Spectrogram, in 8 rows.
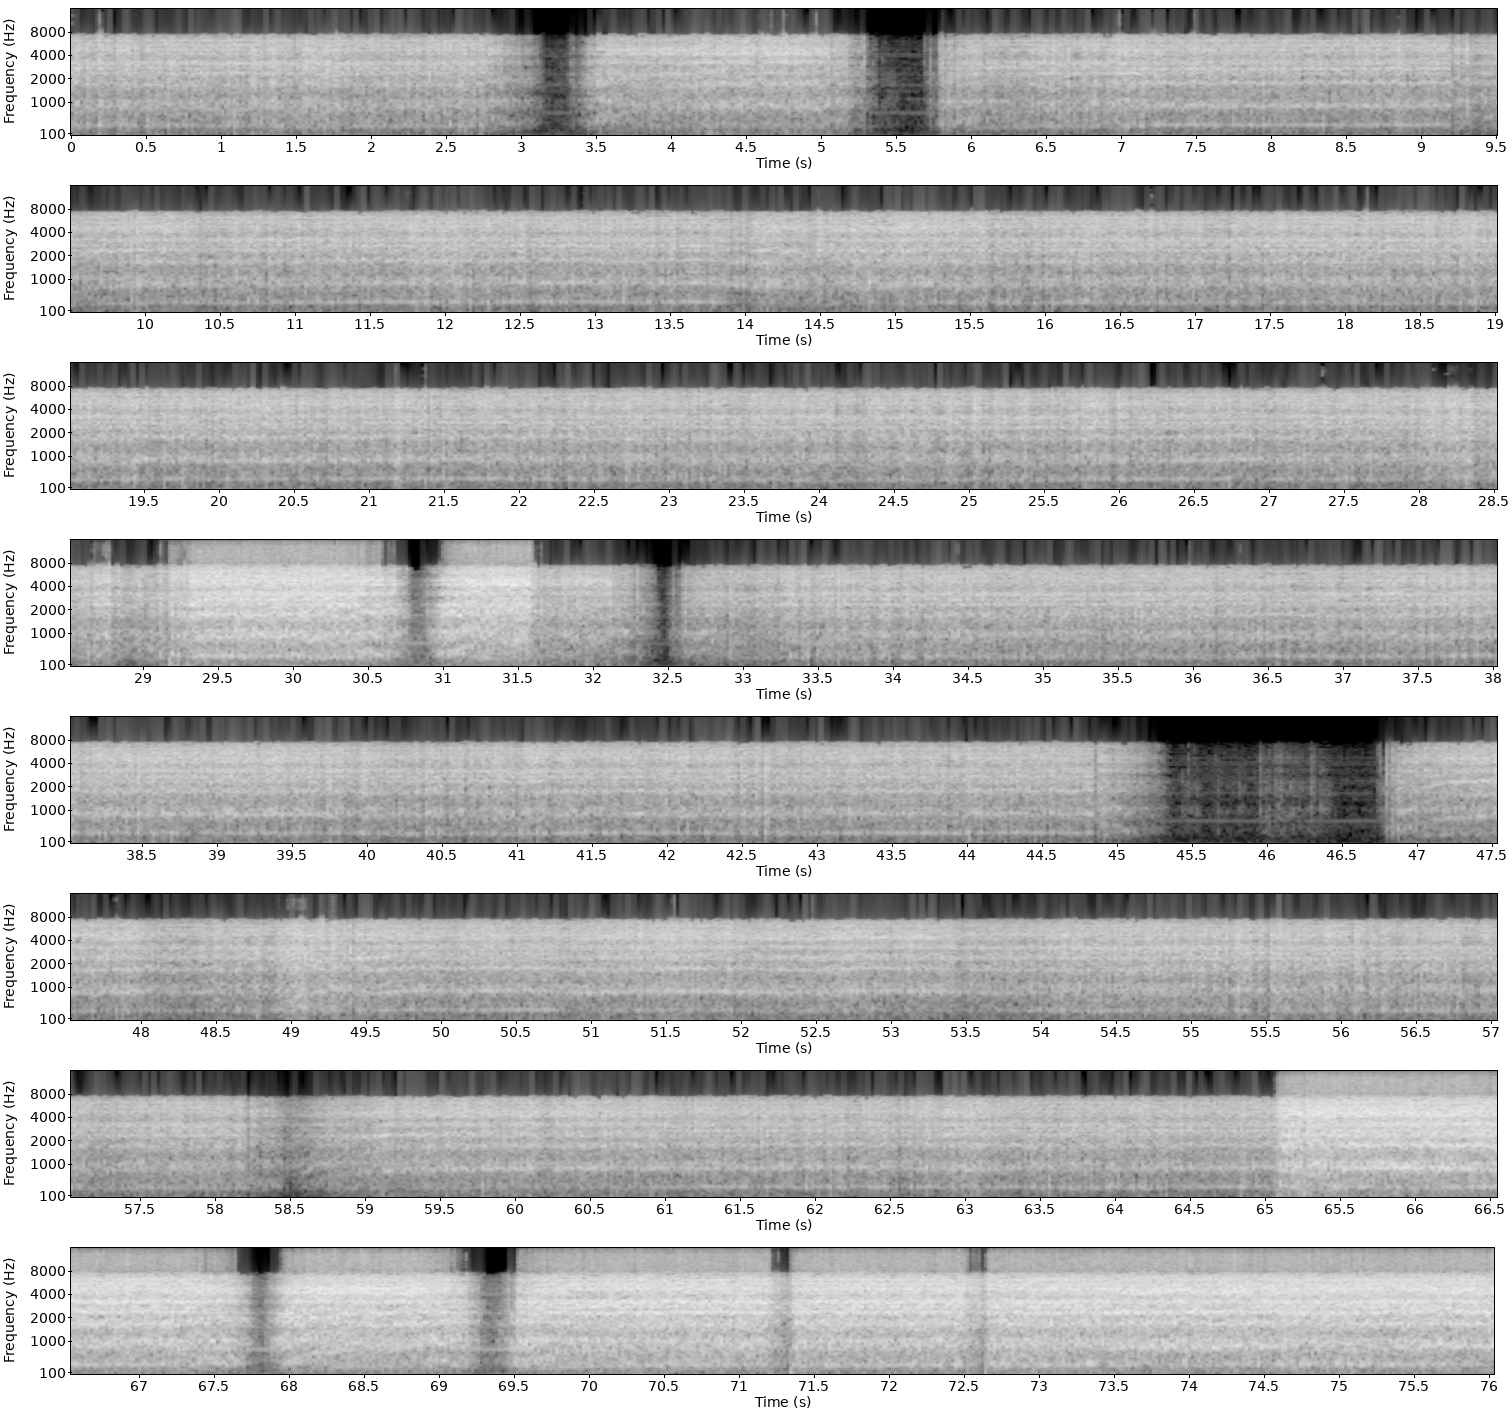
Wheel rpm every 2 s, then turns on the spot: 200, 130, 150, 190, 210, 220, 230, 210, 200, 210, 230, 210, 210, 220, 200, 130, 150, 200, 220, 230, 220, 230, 90, 130, 210, 230, 220, 200, 200, 180, 230, 230, 230, 160, 120, 200, 210, 220.
2-4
